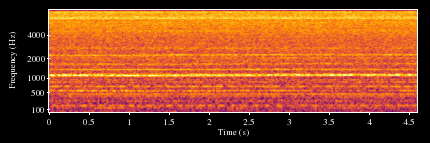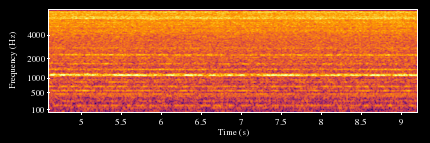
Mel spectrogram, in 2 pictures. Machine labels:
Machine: pump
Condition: normal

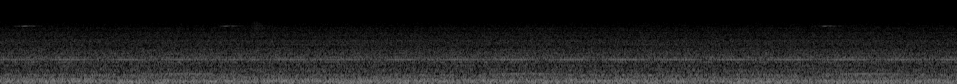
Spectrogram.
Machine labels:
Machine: slide rail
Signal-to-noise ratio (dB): -6 dB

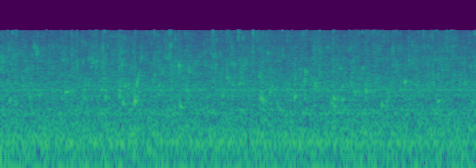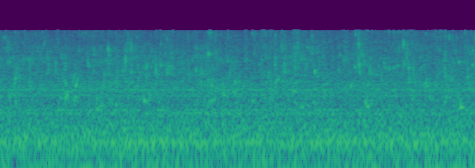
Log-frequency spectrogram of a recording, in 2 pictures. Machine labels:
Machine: pump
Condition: normal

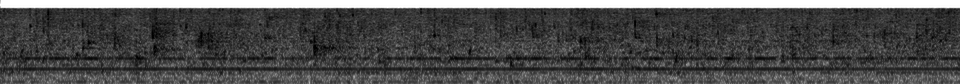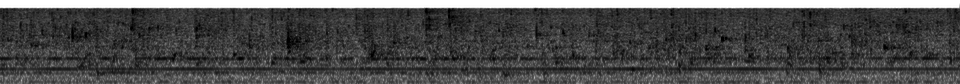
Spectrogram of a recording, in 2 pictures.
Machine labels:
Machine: pump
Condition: normal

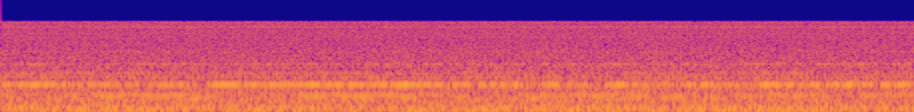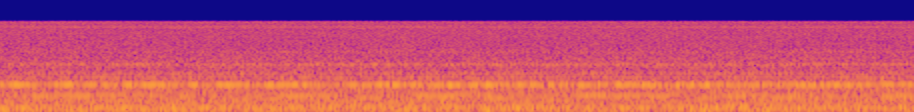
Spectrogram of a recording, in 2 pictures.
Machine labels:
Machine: fan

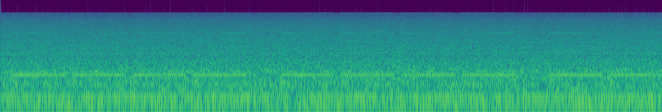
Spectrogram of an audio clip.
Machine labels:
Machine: slide rail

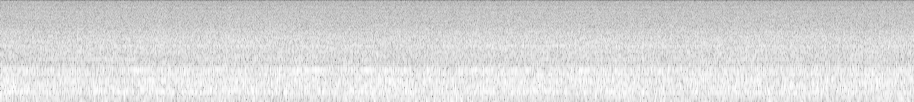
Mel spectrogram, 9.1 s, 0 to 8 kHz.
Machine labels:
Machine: fan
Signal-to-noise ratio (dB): 6 dB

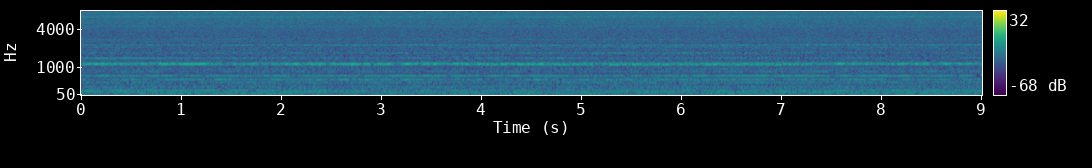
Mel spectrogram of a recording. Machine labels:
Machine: fan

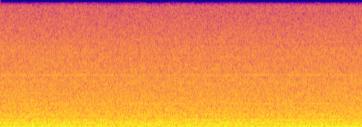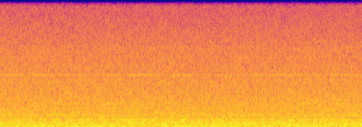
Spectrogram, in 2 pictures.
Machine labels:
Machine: fan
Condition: normal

